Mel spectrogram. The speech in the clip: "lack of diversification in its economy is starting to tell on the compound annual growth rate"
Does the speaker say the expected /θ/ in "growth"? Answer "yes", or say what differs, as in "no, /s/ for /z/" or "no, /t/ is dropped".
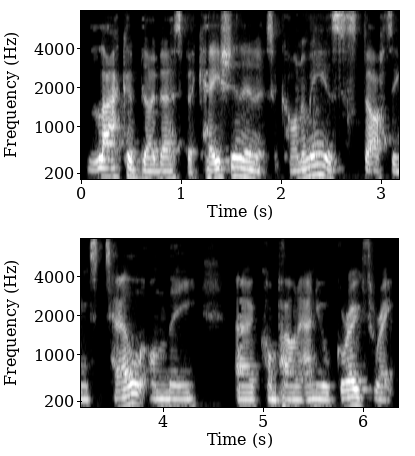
yes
